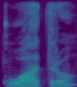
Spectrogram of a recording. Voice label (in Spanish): "cuatro", Spanish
